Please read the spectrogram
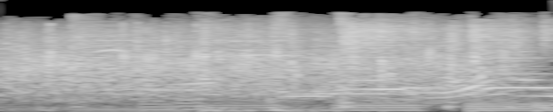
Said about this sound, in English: Then that's where you cue the cheering.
